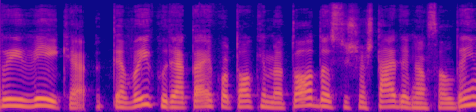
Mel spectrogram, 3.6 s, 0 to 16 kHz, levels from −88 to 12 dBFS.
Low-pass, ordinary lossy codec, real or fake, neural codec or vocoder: 14.4 kHz; AAC, 96 kbps; fake; codec, 44.1 kHz, 3.4 kbps, Pupu-Codec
